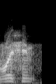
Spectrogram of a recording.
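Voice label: Speech Sound Russian; DCS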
